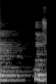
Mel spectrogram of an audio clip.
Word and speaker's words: car: जाता है, उसके आगे कुछ और नहीं बोला जाता है, तब भी ये साइलेंट रहेंगे। CAR का, क्या बोलेंगे? का, कार नहीं बोलेंगे, का।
